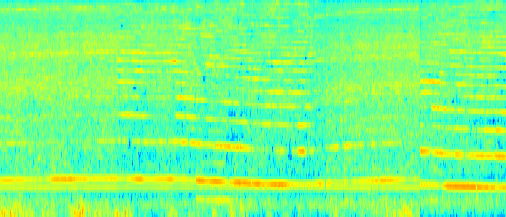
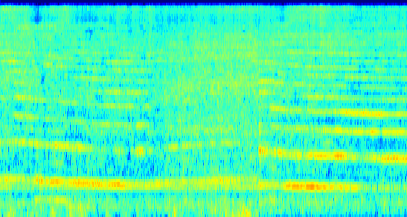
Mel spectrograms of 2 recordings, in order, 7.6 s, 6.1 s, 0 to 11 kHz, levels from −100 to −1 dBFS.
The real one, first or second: first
